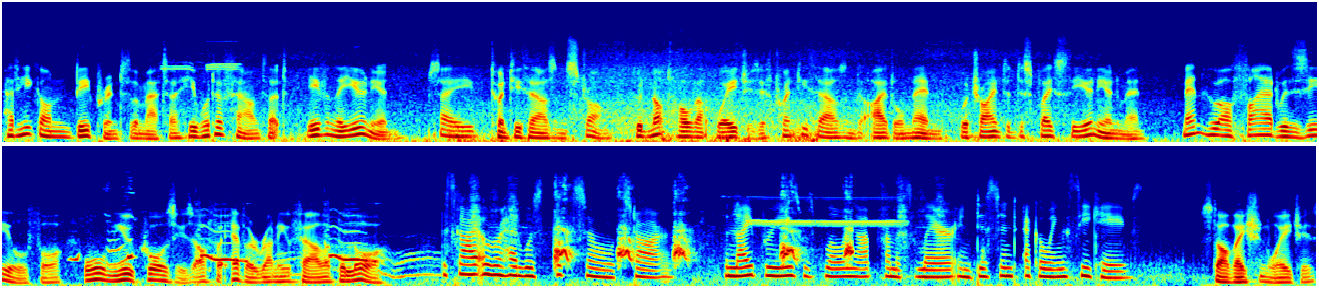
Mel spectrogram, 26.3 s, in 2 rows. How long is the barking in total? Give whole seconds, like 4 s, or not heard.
9 s.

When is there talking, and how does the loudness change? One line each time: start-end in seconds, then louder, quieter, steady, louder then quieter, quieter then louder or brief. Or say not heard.
0.0-24.6 steady
25.1-26.2 brief.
